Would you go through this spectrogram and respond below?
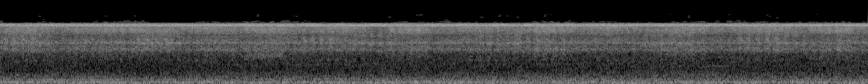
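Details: A Georgia summer-night chorus of male cicadas at dusk, calling for females: an intense, sustained shrill buzz rising and falling slightly in loudness, nothing else distinct.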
